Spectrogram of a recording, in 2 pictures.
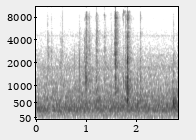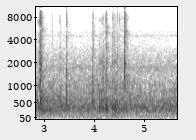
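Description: Latches on a guitar case click open.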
